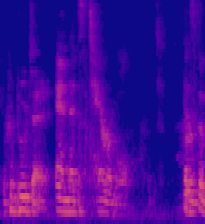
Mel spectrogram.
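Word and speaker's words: Roboute: It's not Roberte, unfortunately. It's Robute. Rabute.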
